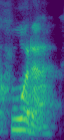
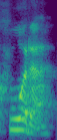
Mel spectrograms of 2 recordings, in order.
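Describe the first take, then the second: First: It is said in a heavy New York accent. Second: The same.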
